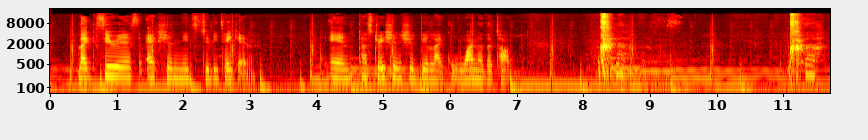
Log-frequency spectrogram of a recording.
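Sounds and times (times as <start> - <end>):
speech: 0.4 - 3.2, 4.2 - 7.1, 8.4 - 9.1, 11.3 - 11.6
person sneezing: 8.2 - 9.0, 11.0 - 11.6.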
